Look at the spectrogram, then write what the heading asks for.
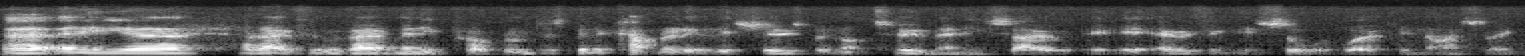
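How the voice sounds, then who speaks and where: Deep-voiced British man hosting a livestream. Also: steady tone, fast talker, few pauses. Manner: chatty, informal, rambling. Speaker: giveaway livestream host. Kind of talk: casual unscripted livestream chat. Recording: dull lo-fi, roomy echo, clear background noise.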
